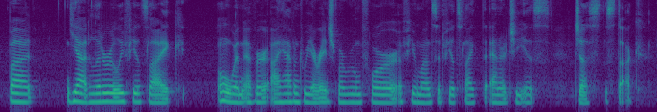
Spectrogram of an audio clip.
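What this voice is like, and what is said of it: Slightly cranky, stumbling voice. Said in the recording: “talking is also very hard for me right now. This is actually the first time that I'm talking today ... I'm stumbling over my own words and if my voice sounds a little cranky”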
